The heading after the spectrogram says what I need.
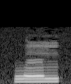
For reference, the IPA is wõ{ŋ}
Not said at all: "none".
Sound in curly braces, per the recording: m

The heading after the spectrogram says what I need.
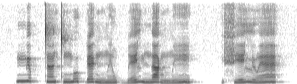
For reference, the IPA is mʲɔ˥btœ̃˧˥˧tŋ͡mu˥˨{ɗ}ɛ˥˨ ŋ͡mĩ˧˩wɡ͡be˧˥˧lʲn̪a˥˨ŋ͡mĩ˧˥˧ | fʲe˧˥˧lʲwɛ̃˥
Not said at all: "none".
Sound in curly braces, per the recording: ɠ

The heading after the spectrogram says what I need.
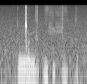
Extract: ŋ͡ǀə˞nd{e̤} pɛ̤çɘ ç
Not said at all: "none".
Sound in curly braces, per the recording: e̤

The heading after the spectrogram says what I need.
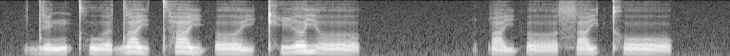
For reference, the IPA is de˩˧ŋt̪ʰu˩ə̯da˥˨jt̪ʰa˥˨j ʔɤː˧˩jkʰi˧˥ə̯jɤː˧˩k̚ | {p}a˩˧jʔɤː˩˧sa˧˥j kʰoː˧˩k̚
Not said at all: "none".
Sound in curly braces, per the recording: p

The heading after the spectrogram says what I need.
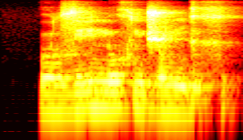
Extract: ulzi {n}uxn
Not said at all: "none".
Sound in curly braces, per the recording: n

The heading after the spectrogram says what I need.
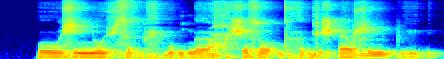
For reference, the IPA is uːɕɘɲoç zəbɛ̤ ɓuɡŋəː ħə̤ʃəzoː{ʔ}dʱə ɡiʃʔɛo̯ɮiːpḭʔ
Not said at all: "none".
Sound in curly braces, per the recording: ʔ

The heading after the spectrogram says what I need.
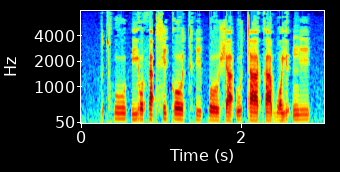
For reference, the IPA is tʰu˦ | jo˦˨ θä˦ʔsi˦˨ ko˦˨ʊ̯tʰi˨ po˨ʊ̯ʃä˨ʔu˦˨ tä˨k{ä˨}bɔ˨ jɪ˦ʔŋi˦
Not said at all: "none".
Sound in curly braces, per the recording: ä˨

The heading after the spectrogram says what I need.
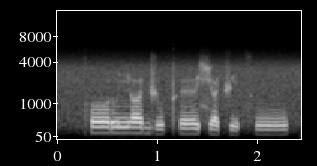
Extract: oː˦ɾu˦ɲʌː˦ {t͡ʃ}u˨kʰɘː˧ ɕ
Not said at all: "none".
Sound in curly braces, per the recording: d͡ʒ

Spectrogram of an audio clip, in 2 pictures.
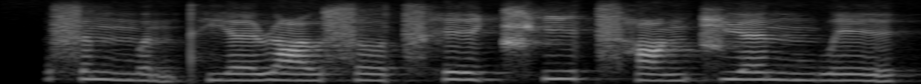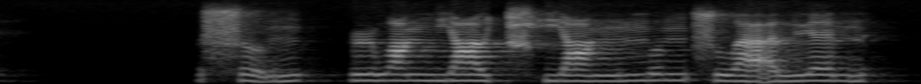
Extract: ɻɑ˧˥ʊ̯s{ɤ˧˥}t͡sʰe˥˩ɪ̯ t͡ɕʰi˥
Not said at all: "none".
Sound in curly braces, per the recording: ɤ˧˥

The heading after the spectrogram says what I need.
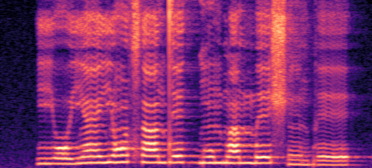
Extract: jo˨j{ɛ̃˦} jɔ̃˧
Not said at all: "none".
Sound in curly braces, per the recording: ɛ̃˧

